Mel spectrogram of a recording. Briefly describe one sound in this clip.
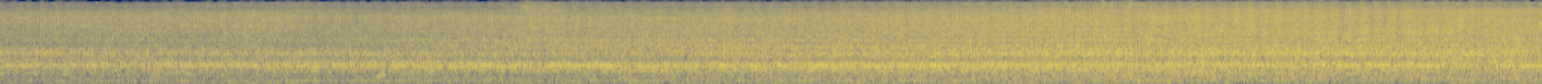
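Train wheels clatter rhythmically on the rails.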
